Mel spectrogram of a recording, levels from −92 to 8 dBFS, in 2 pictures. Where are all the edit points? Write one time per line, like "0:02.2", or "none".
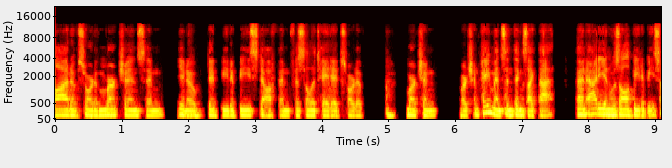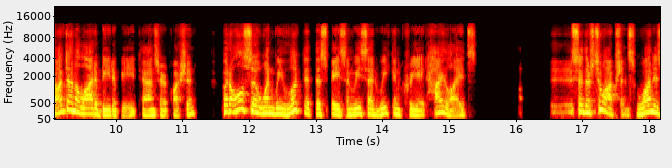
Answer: none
